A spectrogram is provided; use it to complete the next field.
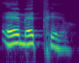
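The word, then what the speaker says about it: אמת: 근데 발음은 달라요. 에메트예요.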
